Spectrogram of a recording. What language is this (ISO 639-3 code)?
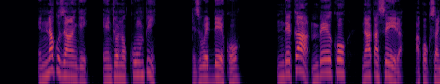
lug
